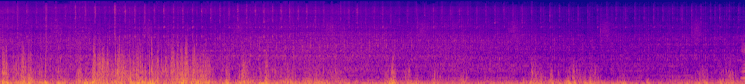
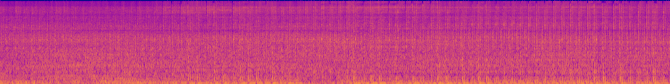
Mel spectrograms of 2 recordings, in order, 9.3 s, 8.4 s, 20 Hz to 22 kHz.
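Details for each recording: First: 1952 Ford 8N tractor after freeing a stuck-open exhaust valve by tapping: low, fairly steady putter with slight unevenness at idle; running much better, still burning off oil from the cylinder and excess fuel in the muffler. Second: 1952 Ford 8N tractor, sat unused for years, running: uneven stumbling idle with a lopsided beat and skipped firing every few turns; one cylinder dead, exhaust valve stuck open giving no compression.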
